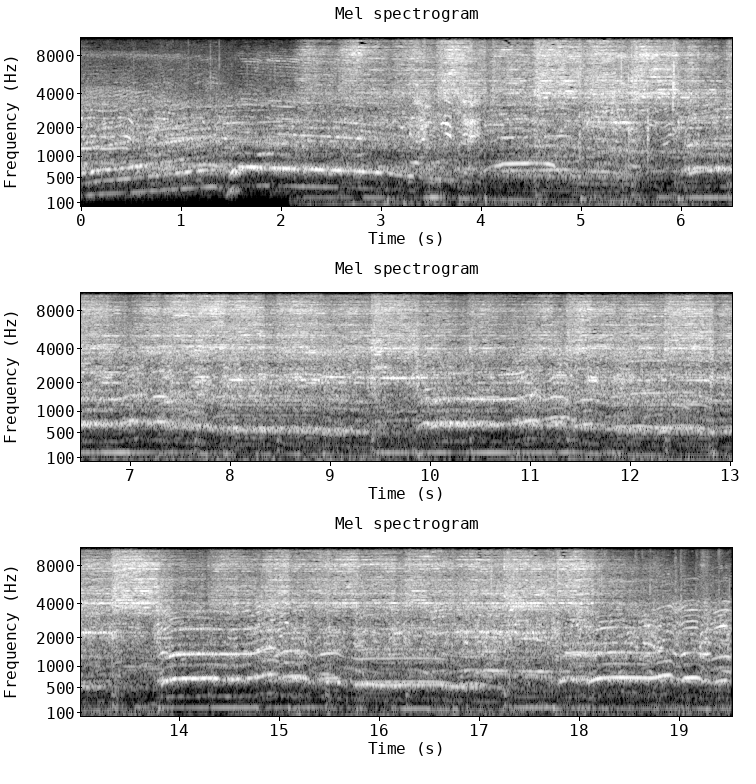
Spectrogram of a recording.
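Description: A darts player's rock walk-on music with singing, played loud over an arena PA. A long drawn-out call from the ring announcer opens it, and the music's heavy beat kicks in about two seconds in.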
